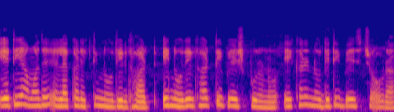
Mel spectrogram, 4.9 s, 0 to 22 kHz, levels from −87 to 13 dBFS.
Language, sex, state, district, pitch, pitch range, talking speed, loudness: Bengali, female, West Bengal, North 24 Parganas, 240 Hz, 225-255 Hz, 195 wpm, -17 LUFS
